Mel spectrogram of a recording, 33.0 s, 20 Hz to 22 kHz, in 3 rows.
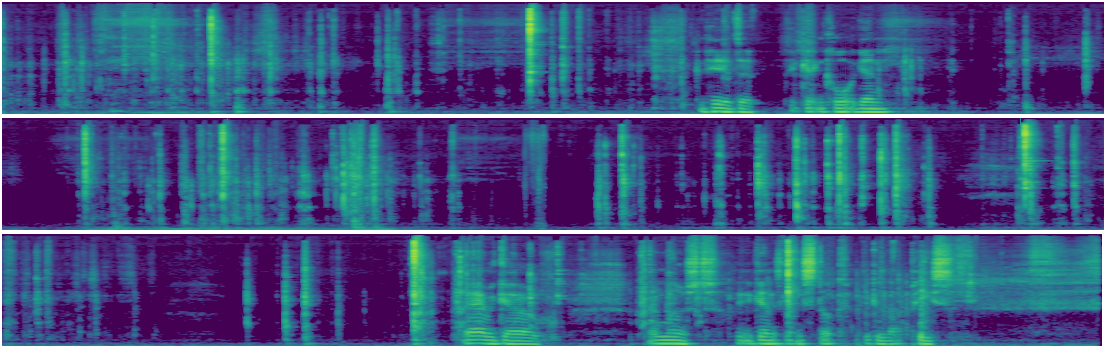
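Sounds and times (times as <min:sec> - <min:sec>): puzzle box clicks and rattles: 0:24.9 - 0:31.8.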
